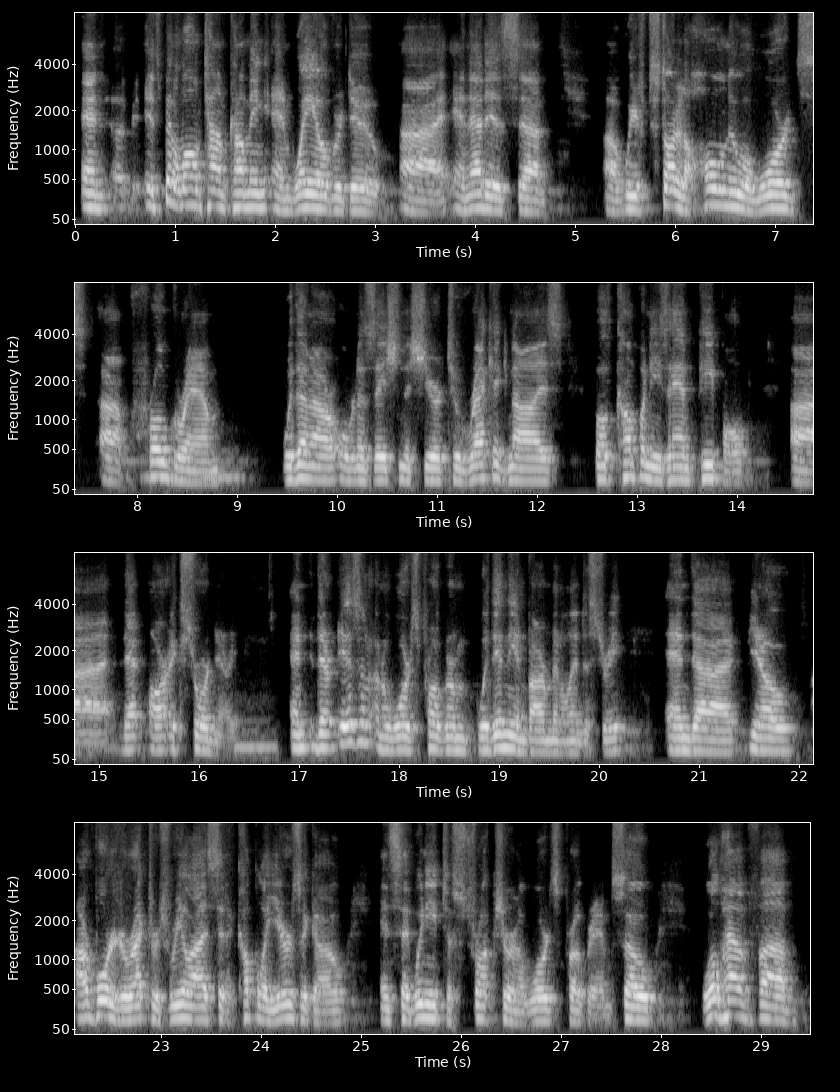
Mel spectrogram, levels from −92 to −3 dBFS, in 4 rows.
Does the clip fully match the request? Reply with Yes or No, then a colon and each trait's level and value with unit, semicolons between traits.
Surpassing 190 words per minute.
No: average, 155 wpm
